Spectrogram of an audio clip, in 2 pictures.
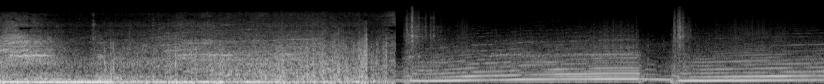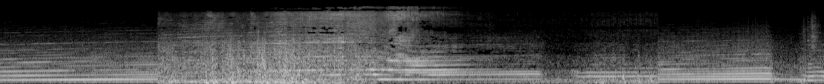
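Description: Supercharged Acura Integra GS-R B18C5 four-cylinder at full throttle, revs climbing in several pulls, each broken by a brief dip at a gear change.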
